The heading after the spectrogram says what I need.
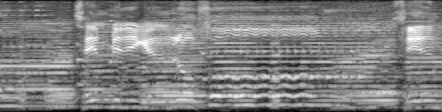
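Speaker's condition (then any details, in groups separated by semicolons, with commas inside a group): No condition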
